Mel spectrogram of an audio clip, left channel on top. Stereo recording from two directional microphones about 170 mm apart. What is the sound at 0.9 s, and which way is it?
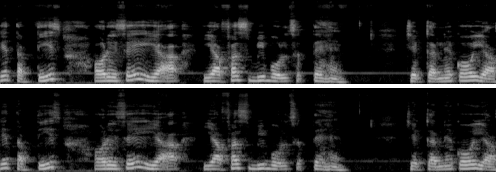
Speech, 25° left (ahead or behind).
